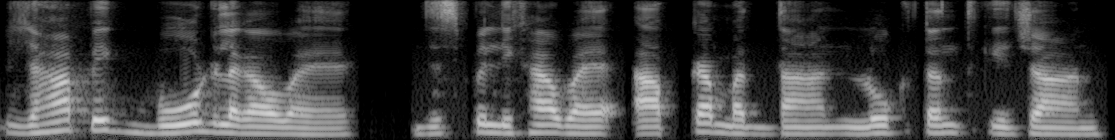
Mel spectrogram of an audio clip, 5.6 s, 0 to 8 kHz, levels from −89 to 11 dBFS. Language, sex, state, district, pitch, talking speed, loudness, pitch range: Hindi, male, Arunachal Pradesh, Lower Dibang Valley, 150 Hz, 185 wpm, -16 LUFS, 140-165 Hz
